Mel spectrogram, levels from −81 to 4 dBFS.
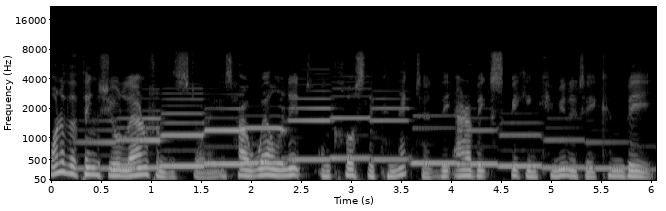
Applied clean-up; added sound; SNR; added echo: classical method log-MMSE.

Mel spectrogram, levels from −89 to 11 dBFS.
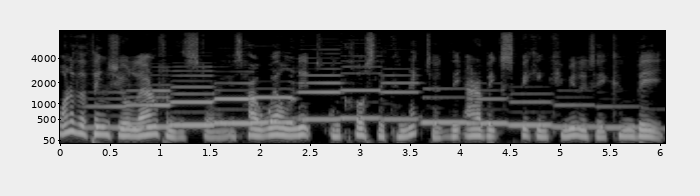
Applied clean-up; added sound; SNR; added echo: classical method Wiener filter.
